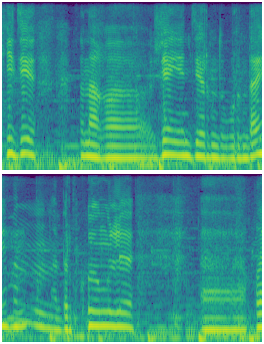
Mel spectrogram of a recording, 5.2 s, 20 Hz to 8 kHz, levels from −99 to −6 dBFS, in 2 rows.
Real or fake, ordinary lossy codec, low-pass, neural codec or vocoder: real; none; none; none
